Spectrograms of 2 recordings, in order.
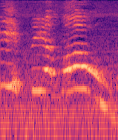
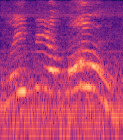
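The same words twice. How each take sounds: First: Slow, loud exasperated yell. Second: Slow, sharp, fed up; exasperated. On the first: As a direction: shout it out, fed up. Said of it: "You're the only one yelling". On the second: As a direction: drag it out, fed up. Neighbour quarrel, pleading. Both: Real, not acted.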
